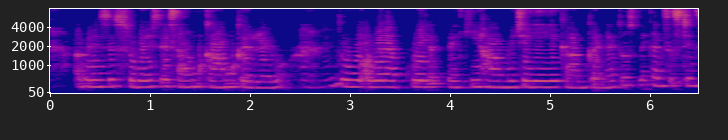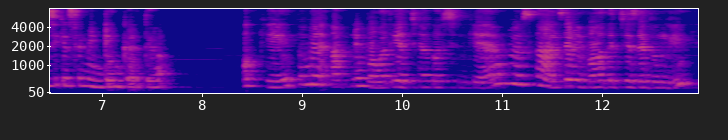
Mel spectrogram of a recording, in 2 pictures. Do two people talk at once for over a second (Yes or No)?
No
